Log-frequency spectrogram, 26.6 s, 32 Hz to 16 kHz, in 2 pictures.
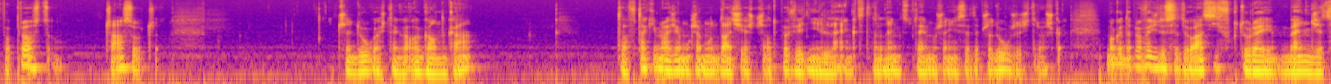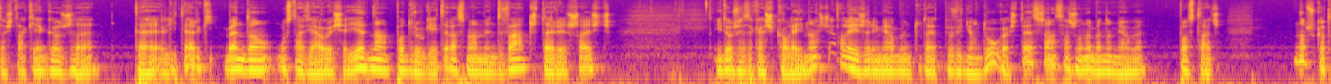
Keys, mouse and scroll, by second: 9.1-11.0 drag, 13.7-15.5 drag, 18.5-21.7 drag, 23.0-24.7 drag, 24.7 click.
